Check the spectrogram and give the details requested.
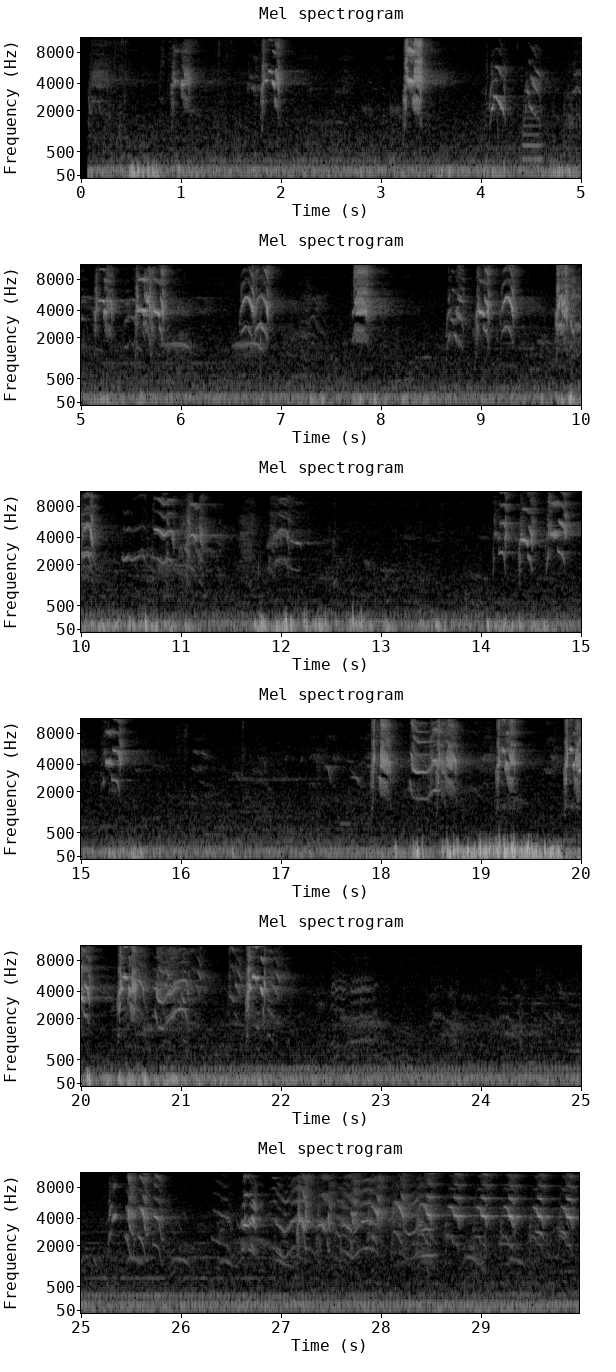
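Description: Small birds chirping, with many short, sharp high calls, and near the end one bird repeating a note rapidly, about three times a second. A low rumble swells now and then underneath.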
